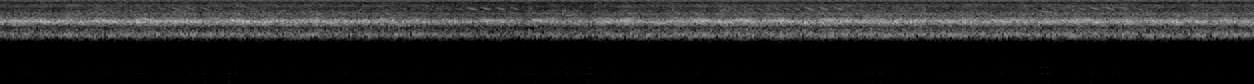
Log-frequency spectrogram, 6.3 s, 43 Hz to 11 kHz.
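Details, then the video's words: Many small frogs call outside a house at rice sowing time in 2021, making an unbroken wall of buzzy, high, rapidly pulsing croaks. A faint, thin steady tone runs above them. "ฟินๆกับเสียงเขียดร้องหน้าบ้าน ตอนหว่านข้าวเตรียมปลูกปี2021"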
